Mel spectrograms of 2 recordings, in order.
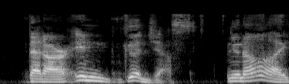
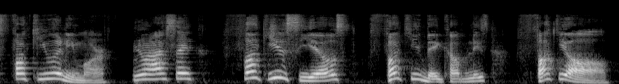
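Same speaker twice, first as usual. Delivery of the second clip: defiant outburst; 8 semitones higher than usual. Real, not acted. Defiant rant at CEOs.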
